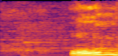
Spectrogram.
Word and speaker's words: ओम: बनी अ उ म इसमें अ शब्द ब्रह्मा वाचक है तथा इसका उच्चारण हृदय से होता है उ यह इसका उच्चारण कंठ से होता है तथा यह विष्णु वाचक है और म इसका उच्चारण मध्य तालू से होता है तथा यह रुद्र का वाचक है जैसे हम मानते हैं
